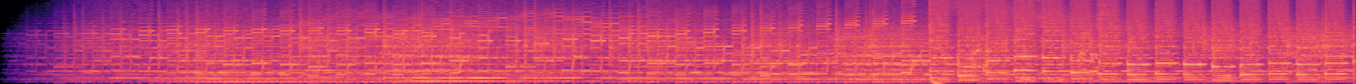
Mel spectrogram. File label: dark tenor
